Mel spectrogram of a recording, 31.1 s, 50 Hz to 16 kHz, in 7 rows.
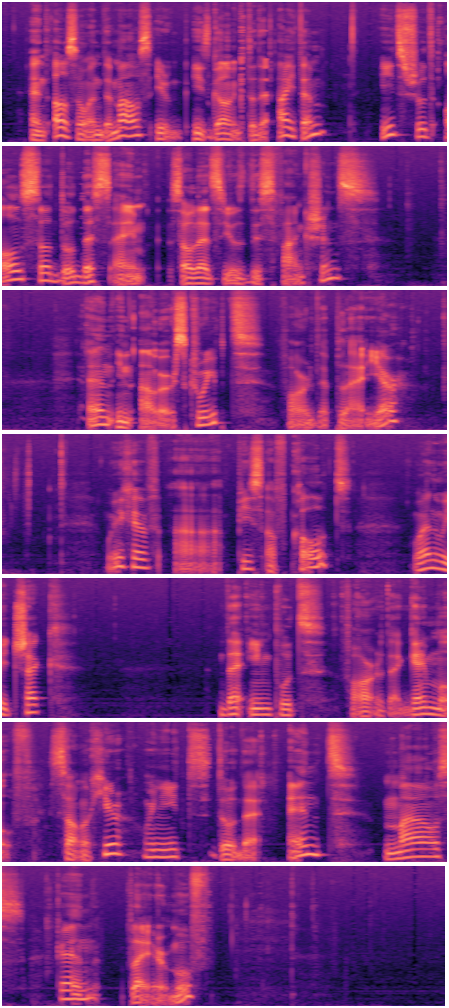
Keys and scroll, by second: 5.8 Return, 5.9 o, 6.0 n, 6.4 shift+-, 6.7 Down, 7.0 Return, 7.2 Down, 7.6 Return, 7.9-8.3 typing, 8.5 Down, 8.9 Return, 9.0 ctrl+s, 9.4 BackSpace, 10.1 ctrl+s, 10.5 ctrl+p, 11.9 p, 13.0 Down, 13.3 Return, 13.7 ctrl+s, 23.0 Left, 23.2-27.0 typing, 27.9 Return, 28.2 ctrl+s, 29.0 s, 30.2 F5.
